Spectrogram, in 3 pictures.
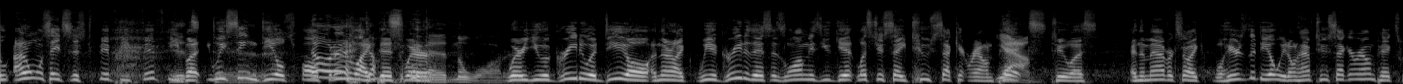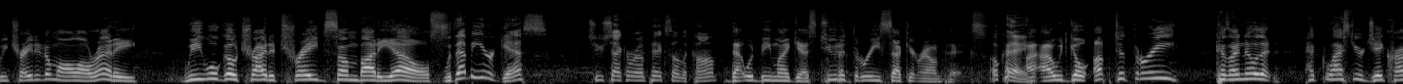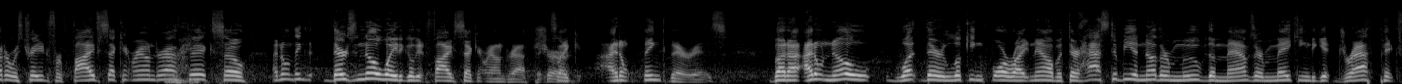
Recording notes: LIVE from Radio Row in Las Vegas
